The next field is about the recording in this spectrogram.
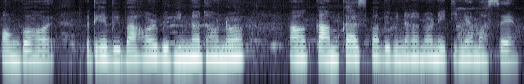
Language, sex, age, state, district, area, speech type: Assamese, female, 30-45, Assam, Dibrugarh, rural, spontaneous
